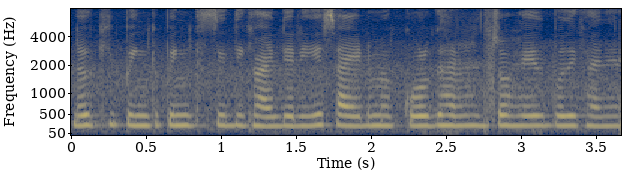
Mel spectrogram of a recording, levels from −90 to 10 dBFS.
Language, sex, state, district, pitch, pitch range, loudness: Hindi, female, Uttar Pradesh, Budaun, 235 Hz, 230-240 Hz, -23 LUFS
